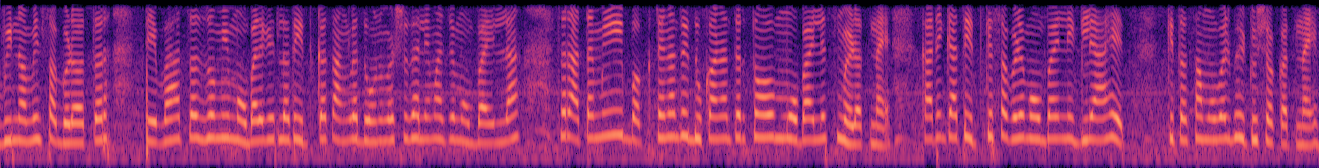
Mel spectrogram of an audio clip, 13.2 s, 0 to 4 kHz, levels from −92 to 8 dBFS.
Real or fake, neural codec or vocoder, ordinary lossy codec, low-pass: real; none; none; 3.6 kHz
